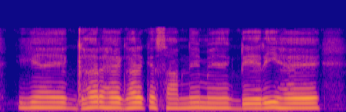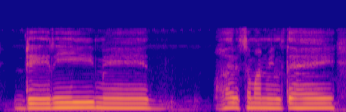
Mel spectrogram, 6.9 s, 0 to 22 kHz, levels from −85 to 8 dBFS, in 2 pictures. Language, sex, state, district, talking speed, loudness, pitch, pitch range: Hindi, male, Chhattisgarh, Korba, 145 wpm, -21 LUFS, 170 Hz, 160-175 Hz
